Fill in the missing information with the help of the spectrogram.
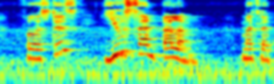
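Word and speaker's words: jus ad bellum: तो जस्ट war theory के 3 main components हैं और ये इटालियन टर्मिनोलॉजीज हैं तो इनकी प्रोनाउंसिएशन इंग्लिश से थोड़ी सी अलग है. First is यूस eight बेलम मतलब कि जस्ट कंडीशंस फॉर वॉर.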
